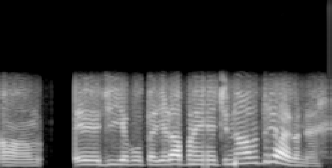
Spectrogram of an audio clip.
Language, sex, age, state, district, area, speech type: Dogri, male, 18-30, Jammu and Kashmir, Jammu, rural, conversation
